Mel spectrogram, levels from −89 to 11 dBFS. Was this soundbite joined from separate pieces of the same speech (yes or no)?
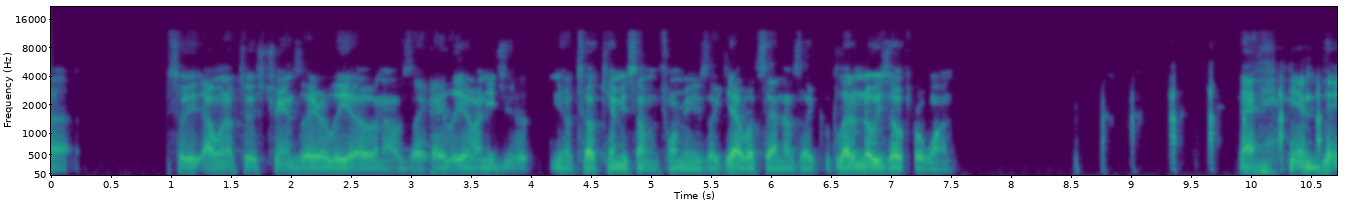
no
